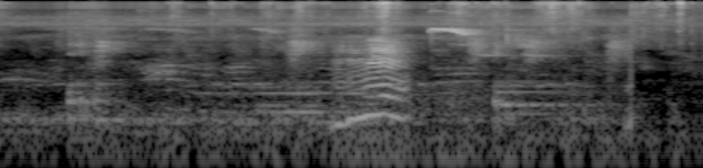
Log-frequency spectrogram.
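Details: Castrated male goat, one of three of a good breed kept in a village at Gournadi, Barisal, Bangladesh, gives a single wavering, quavering bleat of about half a second midway, against a low background murmur.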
